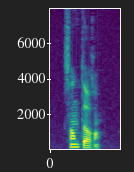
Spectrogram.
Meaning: centaur (mythical half horse, half man)
- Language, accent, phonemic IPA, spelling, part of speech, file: French, France, /sɑ̃.tɔʁ/, centaure, noun, LL-Q150 (fra)-centaure.wav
